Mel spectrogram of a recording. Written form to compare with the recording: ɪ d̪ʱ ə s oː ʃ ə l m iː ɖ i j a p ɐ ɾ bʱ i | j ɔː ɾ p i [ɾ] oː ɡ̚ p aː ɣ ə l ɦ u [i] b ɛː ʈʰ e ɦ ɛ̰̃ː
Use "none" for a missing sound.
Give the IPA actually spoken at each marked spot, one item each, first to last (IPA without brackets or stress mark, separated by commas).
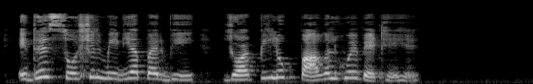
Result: l, e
